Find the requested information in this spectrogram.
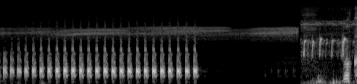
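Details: A male rococo toad gives a rapid, low pulsed trill, a call heard up to 2 km away that warns off rival males and draws breeding females.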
